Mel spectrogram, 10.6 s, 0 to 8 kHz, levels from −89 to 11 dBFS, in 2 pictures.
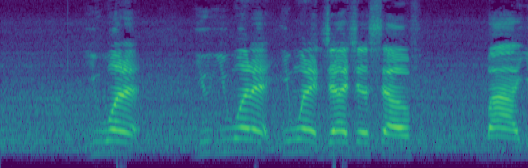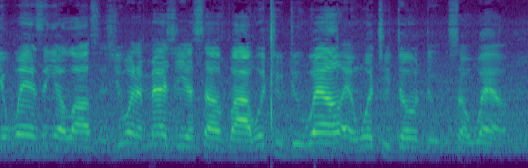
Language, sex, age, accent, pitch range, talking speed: English, male, 30-49, American, 140-160 Hz, 175 wpm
